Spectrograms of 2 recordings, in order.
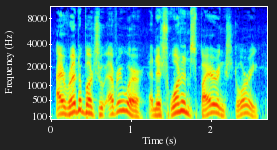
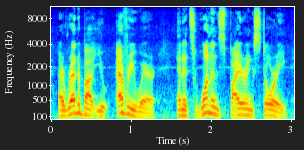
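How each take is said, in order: First: It is read in a put-on character voice. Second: It is read in his natural voice.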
